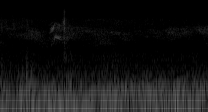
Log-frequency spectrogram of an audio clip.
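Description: Small wild birds giving a few short, high chirps, about half a second in and again faintly later, over a low steady rumble.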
